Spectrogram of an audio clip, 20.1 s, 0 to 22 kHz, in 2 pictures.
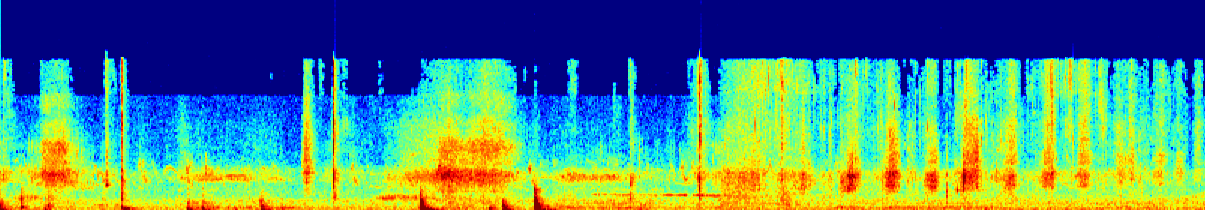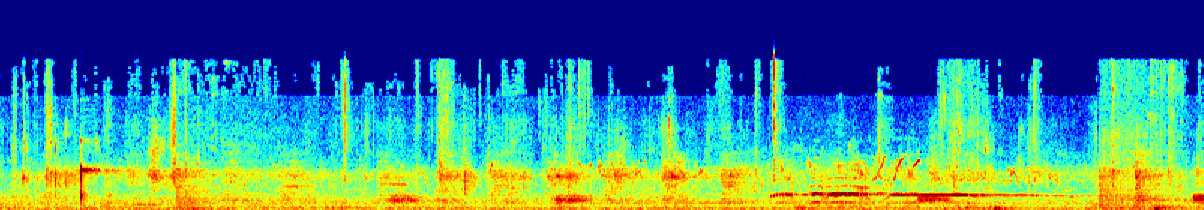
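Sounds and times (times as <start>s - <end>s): salt sprinkling patter: 6.0s - 16.5s.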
